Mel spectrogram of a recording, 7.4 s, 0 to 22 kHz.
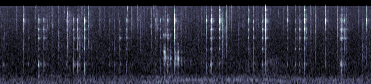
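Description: Long nails tap on the glass side of a large, hand-held 3-wick candle jar printed with autumn leaves, filled with wax and topped with a metal lid. Quick, irregular clicks with a bright ring rise over a steady low rumble, each dying away almost instantly.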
